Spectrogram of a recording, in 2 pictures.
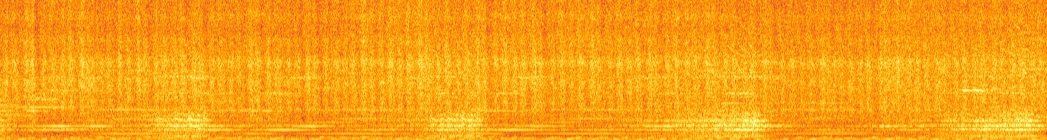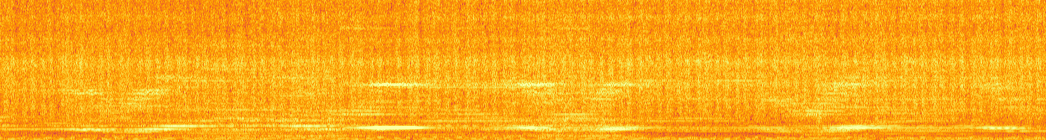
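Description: Live improvised drone music: a fast-pulsing low drone under layered sustained tones. In the first half it swells about every four seconds; later, higher held notes drift in, with one brief louder swell a little past the middle.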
